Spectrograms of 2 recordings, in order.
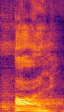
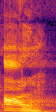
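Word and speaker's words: all: A double L इसे हम क्या पढ़ेंगे? ऑल। A double L ऑल। ठीक है? तो अगर ए के बाद डबल एल रहेगा तो औ का उच्चारण होगा।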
